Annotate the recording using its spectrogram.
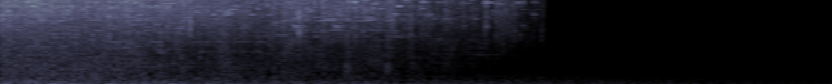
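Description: Logo-sting sound effect of crumbling, shattering rubble over a low rumble, dying away. The crackle of debris cuts off sharply a little under three seconds in, and the rumble fades out to near silence by the end.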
